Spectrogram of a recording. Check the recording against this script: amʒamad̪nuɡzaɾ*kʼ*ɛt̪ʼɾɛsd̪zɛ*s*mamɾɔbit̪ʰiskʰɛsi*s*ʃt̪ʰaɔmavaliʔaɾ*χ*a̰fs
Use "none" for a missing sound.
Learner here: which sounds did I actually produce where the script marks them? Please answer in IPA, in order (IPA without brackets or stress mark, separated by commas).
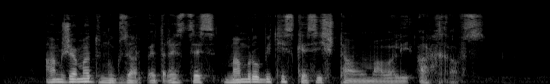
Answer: pʼ, s, s, χ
